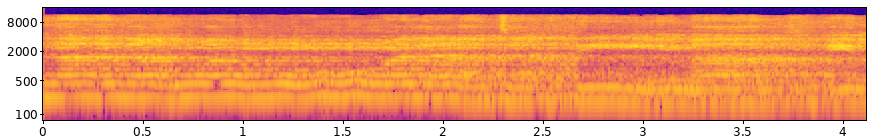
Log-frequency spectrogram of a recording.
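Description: A male imam's melodic Quran recitation, chanted in long held notes that waver slightly and step down in pitch about two-thirds of the way through.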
